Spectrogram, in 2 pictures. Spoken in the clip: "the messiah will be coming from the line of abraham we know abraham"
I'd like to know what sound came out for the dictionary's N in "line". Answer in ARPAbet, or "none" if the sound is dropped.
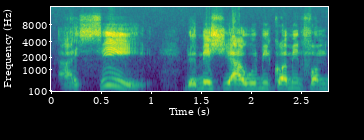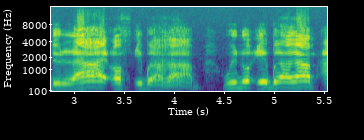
none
